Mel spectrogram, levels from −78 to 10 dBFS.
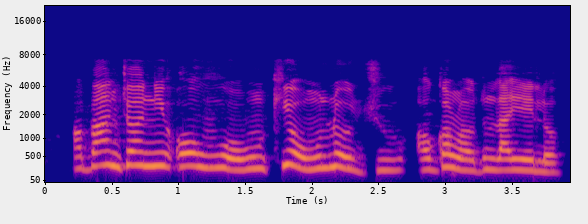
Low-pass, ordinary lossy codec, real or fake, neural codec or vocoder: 7.2 kHz; none; real; none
